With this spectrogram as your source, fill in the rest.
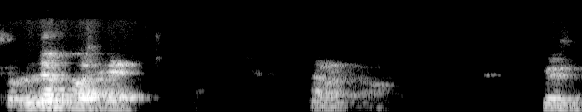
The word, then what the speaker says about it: Lippershey: Guy named Hans Lippershey. I used to pronounce it Lippershey, but then somebody told me that's wrong. The S actually goes away. It's the Lippershey.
